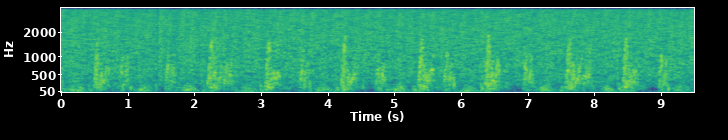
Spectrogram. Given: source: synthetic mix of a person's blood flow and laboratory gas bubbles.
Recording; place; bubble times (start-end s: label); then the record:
Doppler ultrasound of blood flow; precordium
1.01-1.09 s: bubbles
6.40-6.44 s: bubbles
From the record:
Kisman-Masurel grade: 121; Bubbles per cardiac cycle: 1 to 2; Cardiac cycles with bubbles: 10 to 50%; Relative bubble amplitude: barely perceptible (0.100 to 0.250); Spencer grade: 2 (many but less than half of the cardiac periods contain bubble signals, singularly or in groups); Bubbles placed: anywhere in the cardiac cycle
